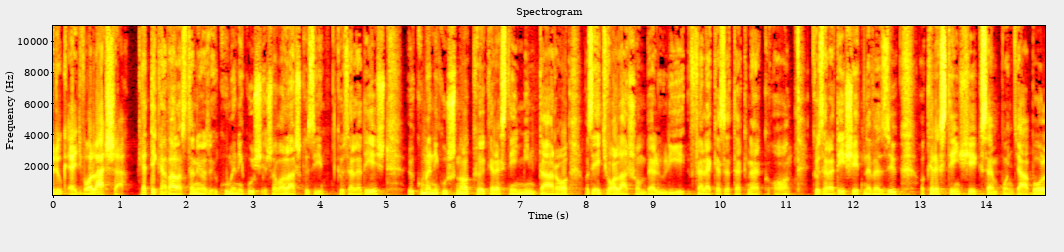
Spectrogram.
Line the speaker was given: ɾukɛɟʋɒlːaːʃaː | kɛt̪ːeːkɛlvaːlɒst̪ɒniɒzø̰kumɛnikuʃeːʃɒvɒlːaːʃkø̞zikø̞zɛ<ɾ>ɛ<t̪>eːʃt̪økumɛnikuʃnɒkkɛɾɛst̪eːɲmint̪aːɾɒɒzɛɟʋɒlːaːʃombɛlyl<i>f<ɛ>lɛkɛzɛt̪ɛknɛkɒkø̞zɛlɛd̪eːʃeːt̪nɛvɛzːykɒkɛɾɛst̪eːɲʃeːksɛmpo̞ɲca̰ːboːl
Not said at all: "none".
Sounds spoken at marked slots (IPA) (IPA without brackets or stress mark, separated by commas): l, d̪, i, ɛ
